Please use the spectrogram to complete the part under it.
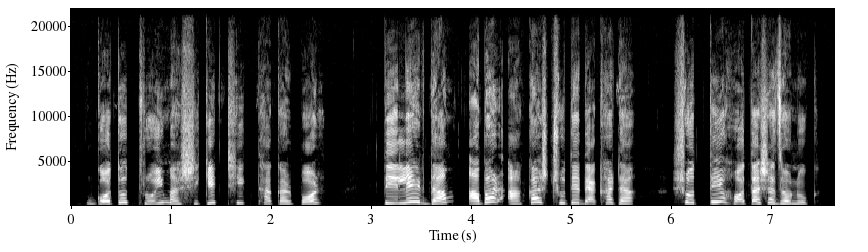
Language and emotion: Bengali, sad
